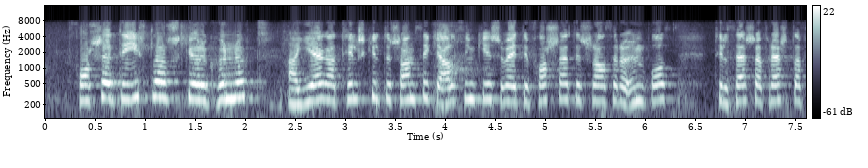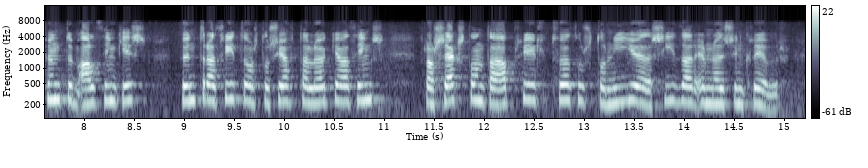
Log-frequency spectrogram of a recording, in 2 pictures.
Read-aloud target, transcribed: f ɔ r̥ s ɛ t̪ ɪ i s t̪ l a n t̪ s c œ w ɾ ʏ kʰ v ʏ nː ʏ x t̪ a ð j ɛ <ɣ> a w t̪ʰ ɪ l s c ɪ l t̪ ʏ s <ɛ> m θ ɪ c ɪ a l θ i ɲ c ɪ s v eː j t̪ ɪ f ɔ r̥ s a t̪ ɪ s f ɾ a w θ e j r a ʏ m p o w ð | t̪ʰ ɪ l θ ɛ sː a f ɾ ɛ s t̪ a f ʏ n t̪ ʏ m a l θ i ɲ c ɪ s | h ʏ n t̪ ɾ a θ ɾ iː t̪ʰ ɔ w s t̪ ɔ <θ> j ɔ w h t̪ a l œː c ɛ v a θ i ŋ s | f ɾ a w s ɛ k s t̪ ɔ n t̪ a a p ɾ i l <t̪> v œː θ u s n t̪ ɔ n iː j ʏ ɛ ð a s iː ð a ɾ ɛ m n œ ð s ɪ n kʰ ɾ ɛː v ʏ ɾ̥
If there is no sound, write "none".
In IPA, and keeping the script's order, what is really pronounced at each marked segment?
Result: ɣ, a, s, t̪ʰ

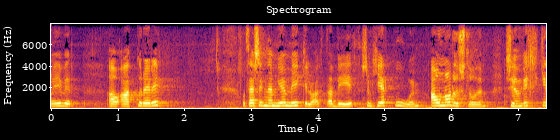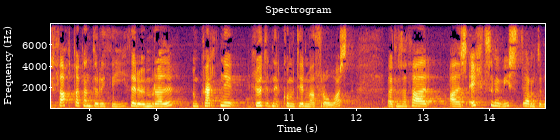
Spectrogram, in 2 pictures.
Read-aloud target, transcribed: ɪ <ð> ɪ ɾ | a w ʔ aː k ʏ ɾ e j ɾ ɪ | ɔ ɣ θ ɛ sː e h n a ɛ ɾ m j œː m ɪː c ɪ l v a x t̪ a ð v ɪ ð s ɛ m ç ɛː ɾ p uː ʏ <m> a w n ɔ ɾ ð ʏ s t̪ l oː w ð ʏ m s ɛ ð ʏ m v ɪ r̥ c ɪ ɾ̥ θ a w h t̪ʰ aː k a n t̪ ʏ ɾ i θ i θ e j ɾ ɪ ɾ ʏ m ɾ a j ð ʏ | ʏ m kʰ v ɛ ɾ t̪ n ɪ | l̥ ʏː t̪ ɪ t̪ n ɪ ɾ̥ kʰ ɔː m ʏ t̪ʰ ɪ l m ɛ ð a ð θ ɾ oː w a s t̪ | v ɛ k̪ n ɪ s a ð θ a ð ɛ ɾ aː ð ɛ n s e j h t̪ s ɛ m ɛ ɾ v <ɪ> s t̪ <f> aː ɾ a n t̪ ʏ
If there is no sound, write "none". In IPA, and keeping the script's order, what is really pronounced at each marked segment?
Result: v, m, i, v

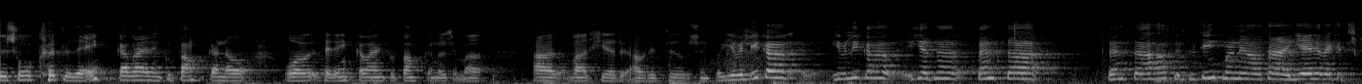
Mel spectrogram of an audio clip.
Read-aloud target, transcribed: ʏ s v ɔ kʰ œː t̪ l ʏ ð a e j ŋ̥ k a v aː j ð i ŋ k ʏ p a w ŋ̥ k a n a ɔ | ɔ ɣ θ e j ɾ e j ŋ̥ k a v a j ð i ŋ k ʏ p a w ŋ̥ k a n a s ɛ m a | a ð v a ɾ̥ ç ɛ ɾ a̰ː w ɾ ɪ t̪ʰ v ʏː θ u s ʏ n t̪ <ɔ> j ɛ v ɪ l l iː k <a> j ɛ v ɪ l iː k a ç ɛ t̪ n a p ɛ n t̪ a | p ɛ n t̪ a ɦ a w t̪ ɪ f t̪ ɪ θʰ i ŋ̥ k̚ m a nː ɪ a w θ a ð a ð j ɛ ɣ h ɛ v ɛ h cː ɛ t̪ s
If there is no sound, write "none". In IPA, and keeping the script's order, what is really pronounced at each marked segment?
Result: ɔ, a

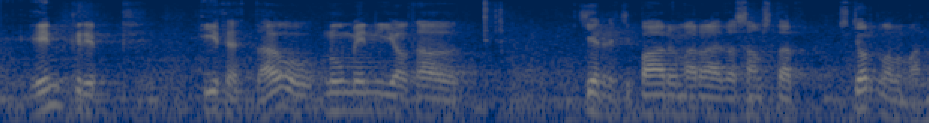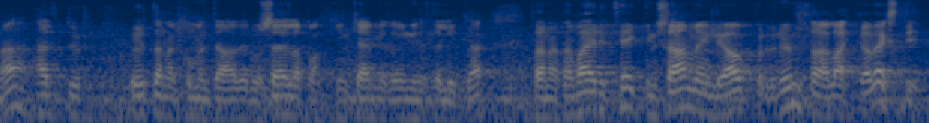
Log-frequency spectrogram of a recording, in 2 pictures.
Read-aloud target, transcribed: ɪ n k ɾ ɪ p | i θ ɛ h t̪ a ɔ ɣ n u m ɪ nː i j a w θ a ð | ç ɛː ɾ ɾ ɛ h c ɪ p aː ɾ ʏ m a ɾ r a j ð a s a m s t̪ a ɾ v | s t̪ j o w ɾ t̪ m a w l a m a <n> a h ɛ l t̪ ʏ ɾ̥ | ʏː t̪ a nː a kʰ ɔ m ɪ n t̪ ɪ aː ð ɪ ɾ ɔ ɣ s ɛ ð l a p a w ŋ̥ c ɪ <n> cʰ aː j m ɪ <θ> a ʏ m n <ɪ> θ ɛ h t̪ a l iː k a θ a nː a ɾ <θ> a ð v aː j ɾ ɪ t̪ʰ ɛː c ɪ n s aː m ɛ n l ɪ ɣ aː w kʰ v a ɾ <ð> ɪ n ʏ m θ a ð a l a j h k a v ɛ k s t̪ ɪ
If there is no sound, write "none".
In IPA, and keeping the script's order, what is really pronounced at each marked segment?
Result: nː, n, θ, i, θ, ð

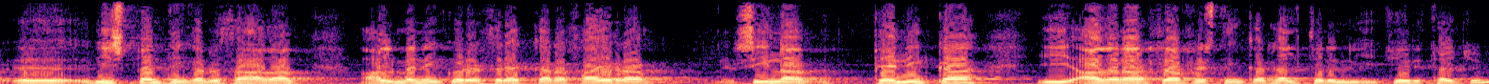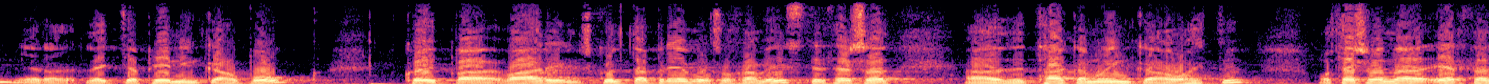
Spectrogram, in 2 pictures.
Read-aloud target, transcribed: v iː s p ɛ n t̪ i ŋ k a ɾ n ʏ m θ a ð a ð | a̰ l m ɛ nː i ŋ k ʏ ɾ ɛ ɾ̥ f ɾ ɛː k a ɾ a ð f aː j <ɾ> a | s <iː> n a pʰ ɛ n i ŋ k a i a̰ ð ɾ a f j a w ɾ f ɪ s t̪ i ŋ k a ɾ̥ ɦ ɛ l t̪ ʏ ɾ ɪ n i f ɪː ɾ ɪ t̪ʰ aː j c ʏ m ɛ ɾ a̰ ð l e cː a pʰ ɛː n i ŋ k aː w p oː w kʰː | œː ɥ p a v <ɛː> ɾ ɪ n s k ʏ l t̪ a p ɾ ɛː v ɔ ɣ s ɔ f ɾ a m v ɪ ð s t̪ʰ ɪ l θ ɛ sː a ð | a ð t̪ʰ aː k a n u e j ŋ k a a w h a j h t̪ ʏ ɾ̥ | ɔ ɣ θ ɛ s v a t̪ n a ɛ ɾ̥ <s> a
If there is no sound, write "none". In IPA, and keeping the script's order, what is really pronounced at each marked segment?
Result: ɾ, iː, aː, θ

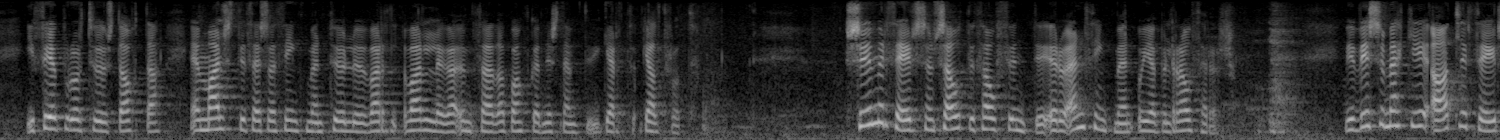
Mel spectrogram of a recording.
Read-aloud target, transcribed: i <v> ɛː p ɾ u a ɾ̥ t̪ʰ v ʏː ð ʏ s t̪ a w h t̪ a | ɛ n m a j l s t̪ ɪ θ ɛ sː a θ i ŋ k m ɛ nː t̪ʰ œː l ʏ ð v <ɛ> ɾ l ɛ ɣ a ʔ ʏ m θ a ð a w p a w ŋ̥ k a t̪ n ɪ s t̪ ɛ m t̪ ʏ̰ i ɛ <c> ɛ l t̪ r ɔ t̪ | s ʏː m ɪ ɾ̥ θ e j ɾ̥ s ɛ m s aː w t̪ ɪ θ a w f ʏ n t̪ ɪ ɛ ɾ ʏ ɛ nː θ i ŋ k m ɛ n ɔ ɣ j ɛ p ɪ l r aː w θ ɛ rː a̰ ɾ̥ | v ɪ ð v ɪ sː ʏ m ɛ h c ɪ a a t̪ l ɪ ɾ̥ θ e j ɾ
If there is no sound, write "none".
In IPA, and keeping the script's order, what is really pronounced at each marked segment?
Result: f, a, c

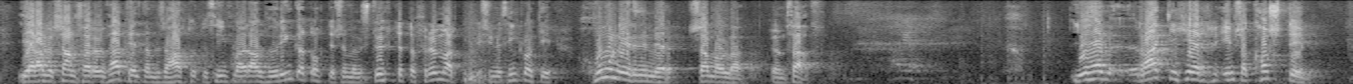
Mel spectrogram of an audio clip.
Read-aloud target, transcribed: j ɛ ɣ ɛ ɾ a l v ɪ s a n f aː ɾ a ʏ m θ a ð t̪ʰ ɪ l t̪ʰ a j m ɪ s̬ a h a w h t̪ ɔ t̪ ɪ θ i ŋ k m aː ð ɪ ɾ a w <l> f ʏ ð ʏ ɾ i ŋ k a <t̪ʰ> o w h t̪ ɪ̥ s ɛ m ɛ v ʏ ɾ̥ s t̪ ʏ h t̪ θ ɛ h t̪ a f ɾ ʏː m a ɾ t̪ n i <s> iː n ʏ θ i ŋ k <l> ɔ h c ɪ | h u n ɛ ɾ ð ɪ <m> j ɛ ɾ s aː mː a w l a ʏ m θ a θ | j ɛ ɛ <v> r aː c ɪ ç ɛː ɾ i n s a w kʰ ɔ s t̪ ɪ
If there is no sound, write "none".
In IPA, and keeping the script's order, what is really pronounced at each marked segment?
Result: l, t̪, s, l, m, v

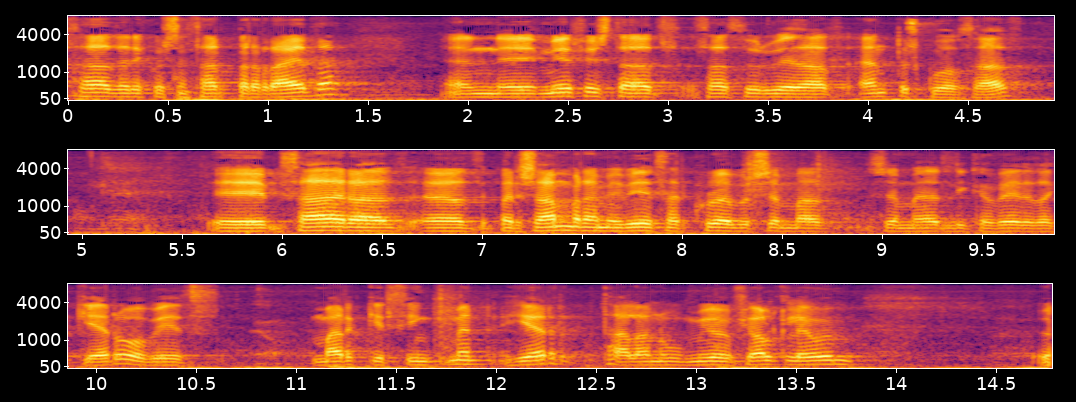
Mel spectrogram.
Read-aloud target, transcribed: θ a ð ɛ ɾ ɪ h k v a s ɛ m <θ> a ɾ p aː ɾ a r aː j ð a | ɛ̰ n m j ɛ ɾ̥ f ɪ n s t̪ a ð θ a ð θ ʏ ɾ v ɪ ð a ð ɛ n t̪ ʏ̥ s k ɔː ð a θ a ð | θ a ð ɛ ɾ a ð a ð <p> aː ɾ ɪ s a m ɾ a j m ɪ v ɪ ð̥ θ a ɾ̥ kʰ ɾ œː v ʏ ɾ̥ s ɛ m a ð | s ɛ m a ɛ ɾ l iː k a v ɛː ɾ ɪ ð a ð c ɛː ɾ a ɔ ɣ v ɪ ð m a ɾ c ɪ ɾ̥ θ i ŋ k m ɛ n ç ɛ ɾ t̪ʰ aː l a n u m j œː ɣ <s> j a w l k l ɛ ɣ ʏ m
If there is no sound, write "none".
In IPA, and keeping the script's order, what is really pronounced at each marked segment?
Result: θ, p, f

